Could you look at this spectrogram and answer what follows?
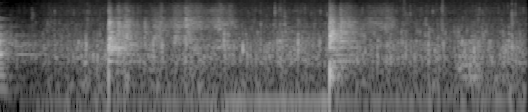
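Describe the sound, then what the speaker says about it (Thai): Catfish curry with noni leaves being stirred in a cooking pot, a soft simmering bubble underneath and two sharp scraping clinks of the spoon against the pot, with no talking. "แม่คนให้ใบยอจม"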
